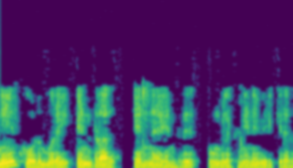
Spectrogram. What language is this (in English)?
Tamil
